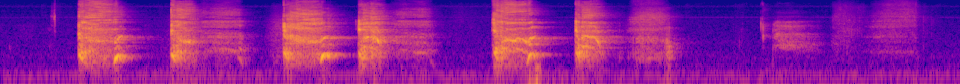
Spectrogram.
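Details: Real, not acted, cough of a sick female heavy smoker whose cough became extremely bad: repeated harsh, deep, rattly, painful coughing fits, seven strong coughs then weaker ones.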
